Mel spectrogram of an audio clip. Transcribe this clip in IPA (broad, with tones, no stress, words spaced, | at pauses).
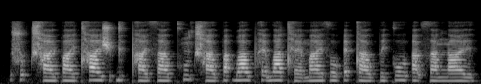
sʊ˦ʔt͡ɕʰa˨ɪ̯pa˨ɪ̯ tʰa˦ɪ̯ ʃʊ˦ʔɡɛ˦ʔpʰa˨ɪ̯ θa˨ʊ̯kʰũ˦t͡ɕʰa˨ʊ̯ pä˦ʔba˦ʊ̯pʰɛ̰˦˨wä˦ tʰɛ˨ma˦ɪ̯θo˦ ʔɛ˦ʔta˨ʊ̯pe˨ko˦ʊ̯ ʔa̰˦˨ʊ̯θä˦ŋa˦ɪ̯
